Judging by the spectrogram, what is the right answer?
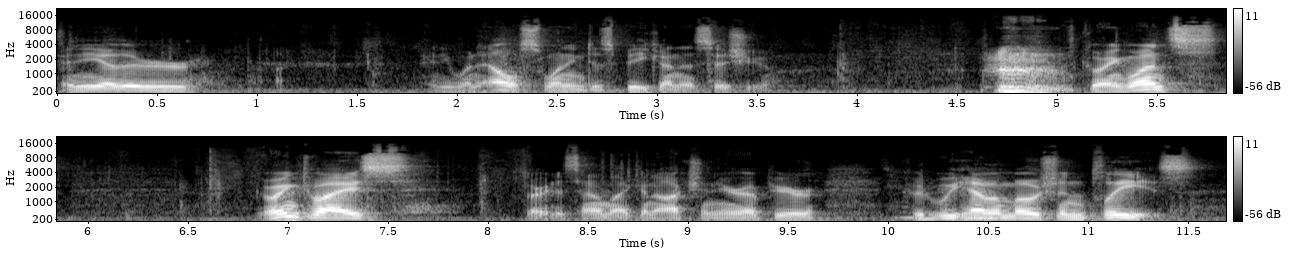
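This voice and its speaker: A low-pitched man chairing a council meeting, calling motions and votes briskly and slipping in dry asides. Faint room hum lies underneath. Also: a little mellow. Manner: brisk and procedural with dry jokes. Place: city council chamber.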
